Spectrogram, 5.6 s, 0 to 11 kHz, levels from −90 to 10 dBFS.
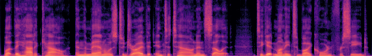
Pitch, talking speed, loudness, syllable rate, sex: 130 Hz, 270 wpm, -19 LUFS, 5.6 syllables/s, male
